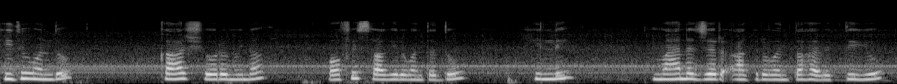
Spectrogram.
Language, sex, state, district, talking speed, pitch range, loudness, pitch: Kannada, female, Karnataka, Bangalore, 65 wpm, 230-285 Hz, -17 LUFS, 250 Hz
